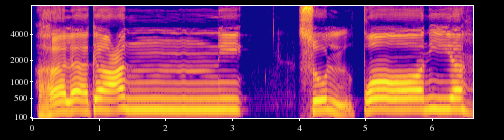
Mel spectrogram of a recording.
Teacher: طا کو موٹا پڑھیں گے، طا حروف مستعلیہ میں سے ہے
